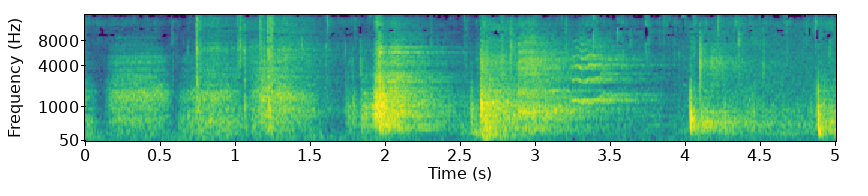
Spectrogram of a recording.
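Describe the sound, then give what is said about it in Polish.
A heavy metal door in an abandoned bunker with brick walls gives several dull thuds and knocks, spaced unevenly over a few seconds, with rattling scrapes between them. “Metalowe drzwi.”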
